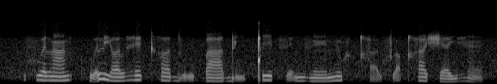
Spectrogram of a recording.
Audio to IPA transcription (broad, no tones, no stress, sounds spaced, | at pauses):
xʷ ɛ l ã z kʷʰ ɛ̰ l j ʌ l ɦ e kʰ ʌ d ṵ ɓ a d ḭ ǃ i t͡s ḛ n z ẽ n ĩ xʷ qʰ ḛ xʷ ɾ a̰ qʰ i ʃ ɛ j ɦ ɛ̃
